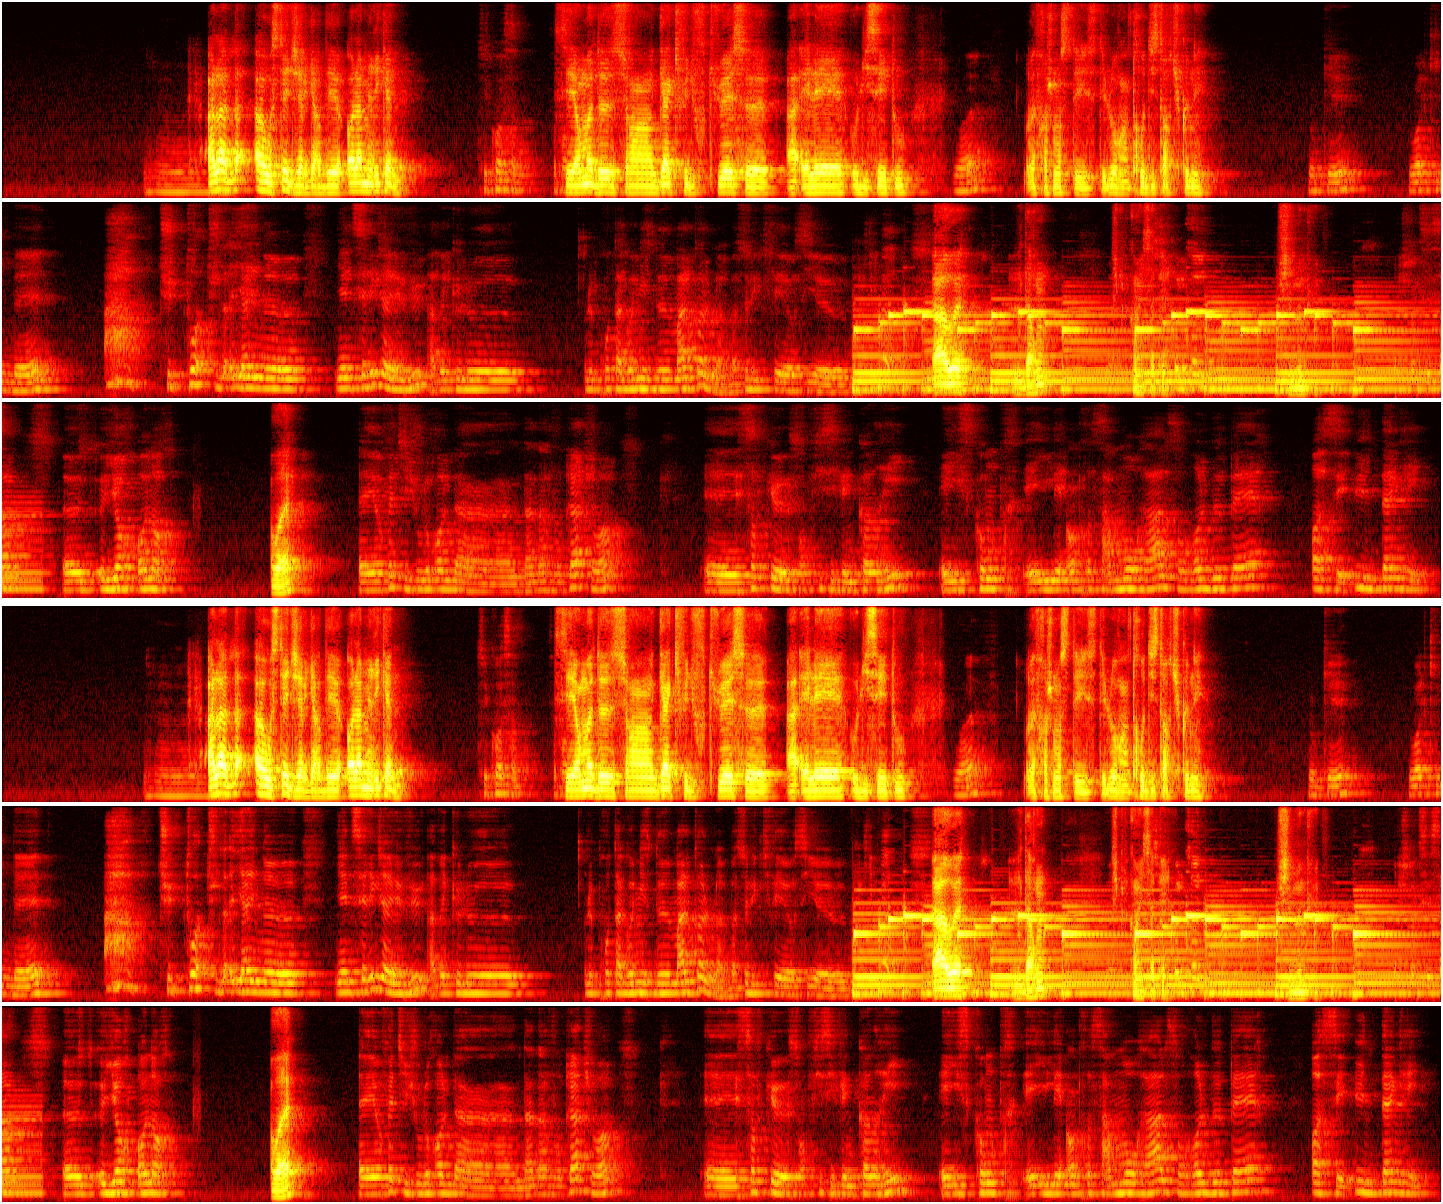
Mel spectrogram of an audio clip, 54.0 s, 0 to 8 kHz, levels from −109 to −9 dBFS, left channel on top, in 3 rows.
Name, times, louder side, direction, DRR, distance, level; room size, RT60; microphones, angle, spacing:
voice 1, 1.8-2.8 6.0-6.5 6.9-7.4 11.9-12.3 14.5-14.6 16.3-16.9 17.6-18.6 19.3-21.9 22.1-24.5 25.3-29.6 29.9-30.0 31.7-33.2 35.4-38.1 40.4-43.7 44.7-47.3 47.7-51.8 52.3-53.7, right 1 dB, 90° right, 3.6 m, -43 dB
voice 2, 2.6-5.0 7.0-11.3 12.8-15.0 29.6-30.1 30.6-31.1 32.1-32.6 33.9-34.5 39.3-39.7, right 4 dB, 60° right, 0.9 m, -22 dB
sound 1, 28.6-36.5, right 4 dB, 40° right, 1.2 m, -30 dB
27.0 x 13.5 x 7.8 m
head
